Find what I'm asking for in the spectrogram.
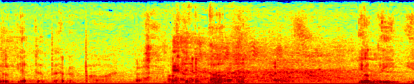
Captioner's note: audience laughing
